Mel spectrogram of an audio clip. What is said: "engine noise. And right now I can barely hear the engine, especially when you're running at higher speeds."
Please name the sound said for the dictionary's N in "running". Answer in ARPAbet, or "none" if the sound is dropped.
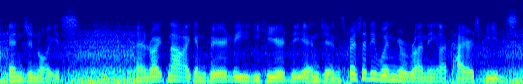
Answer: N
